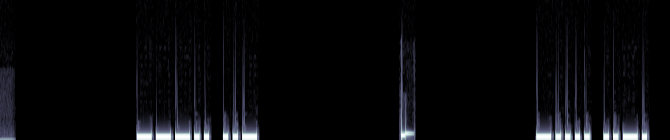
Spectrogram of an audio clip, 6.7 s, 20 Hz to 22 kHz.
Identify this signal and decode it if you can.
Morse code, heard as a keyed tone, about 25 wpm, 700 Hz. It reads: 8 U 6 F
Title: Single-Letter Single-Number 25wpm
